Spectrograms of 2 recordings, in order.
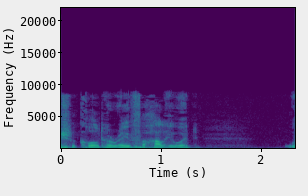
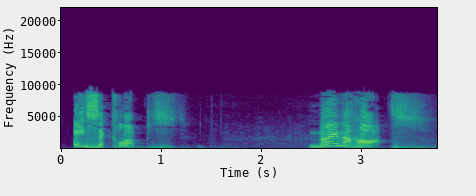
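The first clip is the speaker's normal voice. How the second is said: high, loud, slow calling out; hammed-up shout across the room; yelling out cards; 15 dB louder, much slower than usual. Don calling cards offstage during the act, loud yell. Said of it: "he was yelling out his card game".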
